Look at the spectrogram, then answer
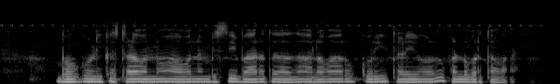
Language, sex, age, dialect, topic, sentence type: Kannada, male, 25-30, Central, agriculture, statement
